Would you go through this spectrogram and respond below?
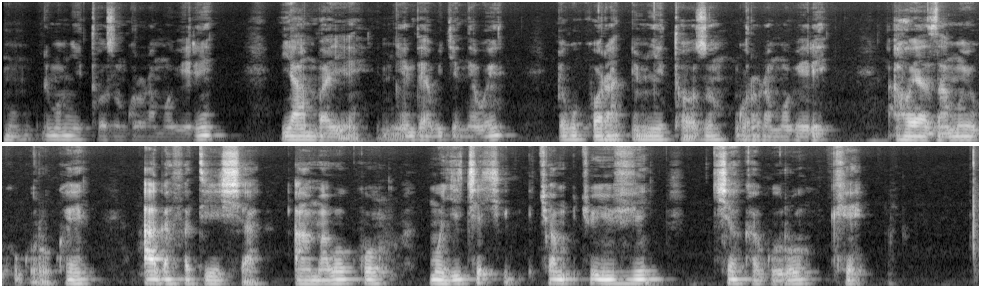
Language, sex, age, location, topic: Kinyarwanda, male, 25-35, Kigali, health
